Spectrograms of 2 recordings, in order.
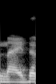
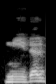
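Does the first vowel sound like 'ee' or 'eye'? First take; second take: eye; ee. First: The first vowel sounds like 'eye'. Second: The first vowel sounds like 'ee'. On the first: "नाइदर भी कह सकते हैं" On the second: "नीदर भी कह सकते हैं"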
